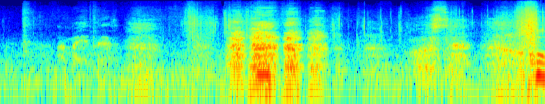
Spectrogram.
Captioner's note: exclaiming in fear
